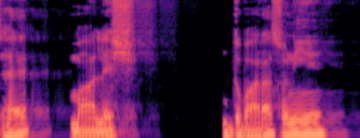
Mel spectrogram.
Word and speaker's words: مالش: بھی غور سے سنیے، لفظ۔ پانچواں لفظ ہے مالش۔ یہ غلط تلفظ ہے، درست تلفظ ہے مالش۔ دوبارہ سنیے، مالش۔ بچوں آپ بھی غور سے سنیے، مالش۔ چھٹا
